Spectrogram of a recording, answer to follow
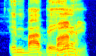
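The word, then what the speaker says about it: Mbappé: Mbappe.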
